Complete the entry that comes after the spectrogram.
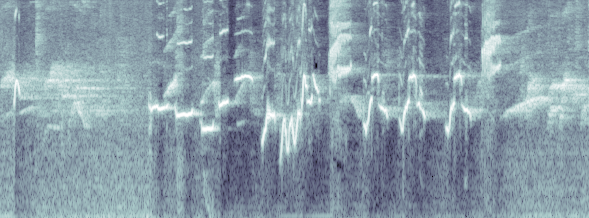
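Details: White-rumped shama song used to coax a silent caged bird into singing: after a soft hiss, a run of loud clear whistled notes and quick slurred swoops, evenly spaced bursts.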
